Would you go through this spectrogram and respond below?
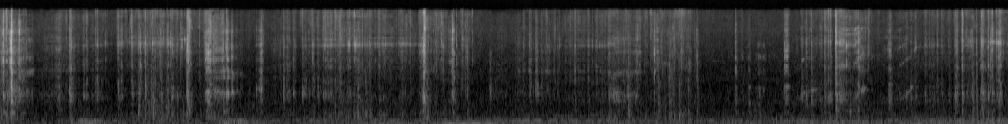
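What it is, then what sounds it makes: Soap bar being scraped. A metal utility-knife blade scrapes flakes off a rectangular, solid cream soap bar with an embossed pattern, held in the hand. The result is quiet, dry, bright scratching in a steady stream of short strokes, with a few sharper scrapes standing out. A faint low hum sits underneath.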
